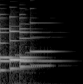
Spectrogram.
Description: Unknown Jingle; Pokemon Mystery Dungeon Blue Rescue Team

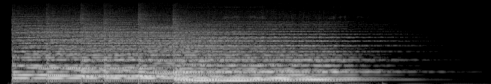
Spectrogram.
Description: STAGE CLEAR FAILED; Airline Pilots Brave Fire Fighters Job World

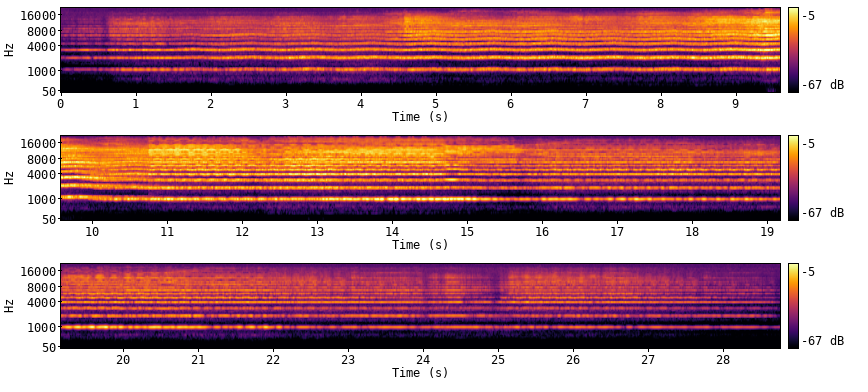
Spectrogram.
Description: Asylum Wake Up Violin; Get Even

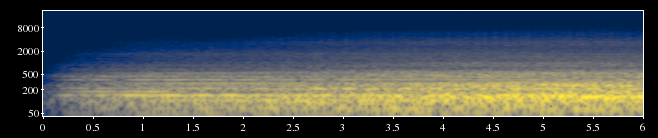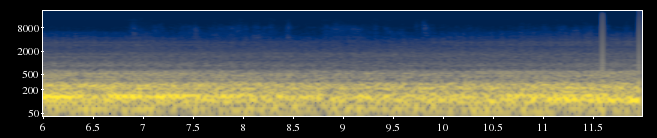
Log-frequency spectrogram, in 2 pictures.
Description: music temple ambient start

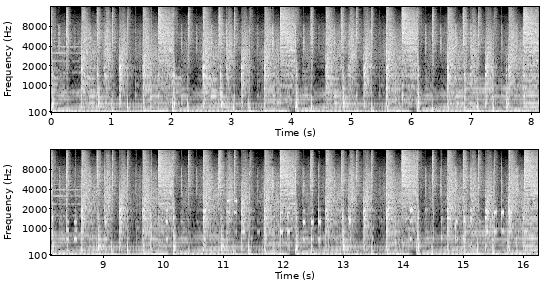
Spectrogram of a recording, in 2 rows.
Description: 90 hiphop 118bpm; hot lava; ios macos windows

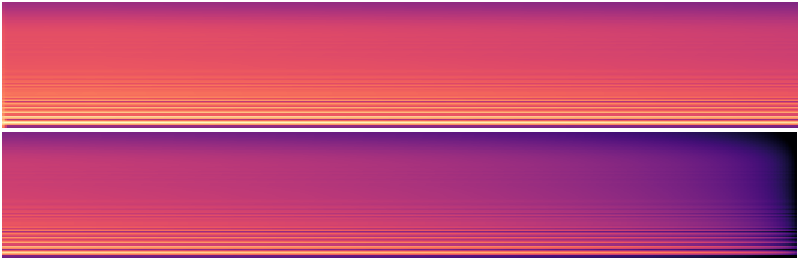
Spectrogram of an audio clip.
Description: Synth Bass Loop

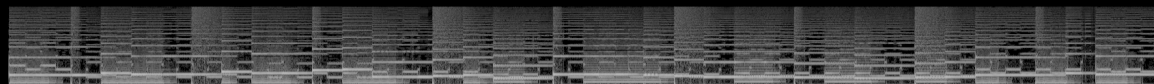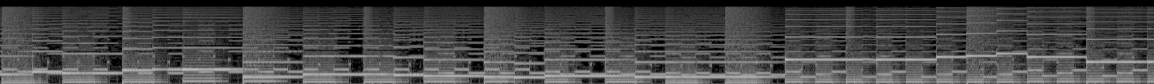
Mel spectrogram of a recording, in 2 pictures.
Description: Shelter

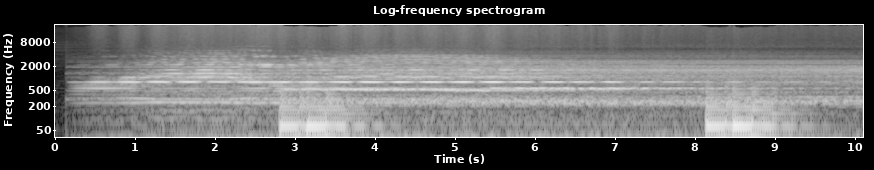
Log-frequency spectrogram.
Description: Day Stinger; dying light the following gamerip 2016

